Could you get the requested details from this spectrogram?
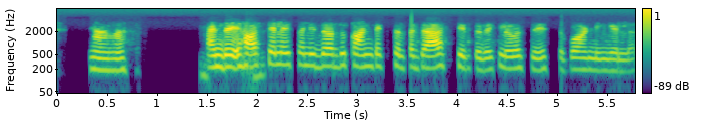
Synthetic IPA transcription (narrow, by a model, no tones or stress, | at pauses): ɦaːɦã | ɐɳɖɦaːsʈelɐjsɐlːid̪ːaʋɐɾɐd̪ukaːɳʈek̚ʈsɐlpɐd͡ʒaːst̪iːɾt̪ɐd̪ekloːsnesʈɐpaːɳɖiŋɡɛlːɐ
